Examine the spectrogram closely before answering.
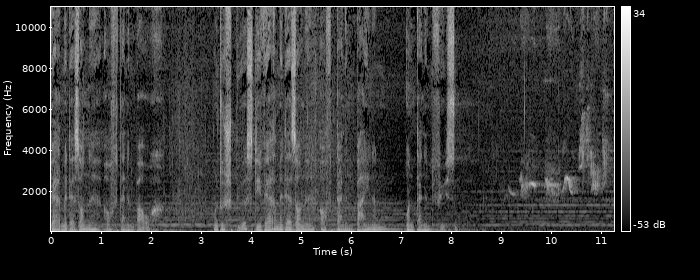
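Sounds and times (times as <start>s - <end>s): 
speech: 0.0s - 2.3s, 3.2s - 8.2s
birds chirping softly in distant trees: 8.4s - 11.2s.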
